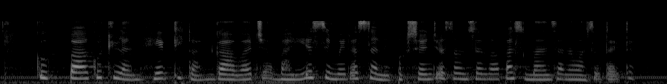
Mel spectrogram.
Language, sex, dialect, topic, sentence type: Marathi, female, Standard Marathi, agriculture, statement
